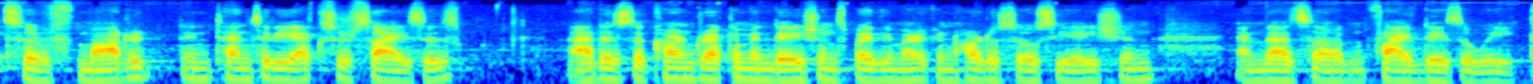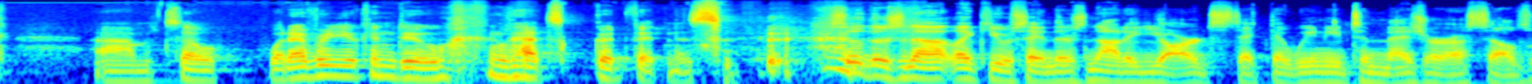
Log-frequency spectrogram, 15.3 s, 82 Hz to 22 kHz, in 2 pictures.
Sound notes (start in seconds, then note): 11.2 chuckles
